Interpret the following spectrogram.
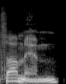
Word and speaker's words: Thummim: and golden threads also the urim and thumim to use the conventional pronunciation were put into the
